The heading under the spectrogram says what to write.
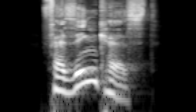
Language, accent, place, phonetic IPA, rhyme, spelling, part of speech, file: German, Germany, Berlin, [fɛɐ̯ˈzɪŋkəst], -ɪŋkəst, versinkest, verb, De-versinkest.ogg
- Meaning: second-person singular subjunctive I of versinken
